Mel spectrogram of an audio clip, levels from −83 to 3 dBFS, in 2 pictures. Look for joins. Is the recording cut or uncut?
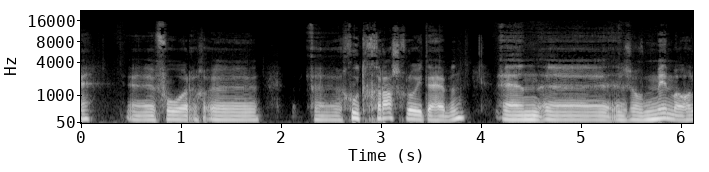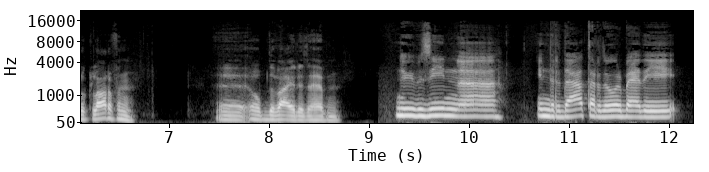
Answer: cut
